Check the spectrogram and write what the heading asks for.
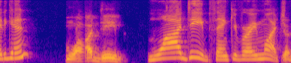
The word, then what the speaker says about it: Muad'Dib: Eric is quoting Guild Agent speaking to another word I can't pronounce, Muad'Dib, aka Paul. Muad'Dib. Say it again. Muad'Dib. Muad'Dib, thank you very much.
